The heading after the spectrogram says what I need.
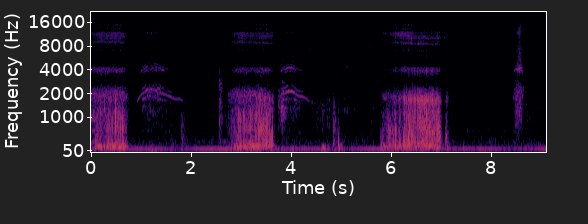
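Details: Pug sleeping, harsh rumbling snores on breathing in with short whistling squeaks on breathing out, about 20 breaths a minute, over steady background hum: snoring.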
